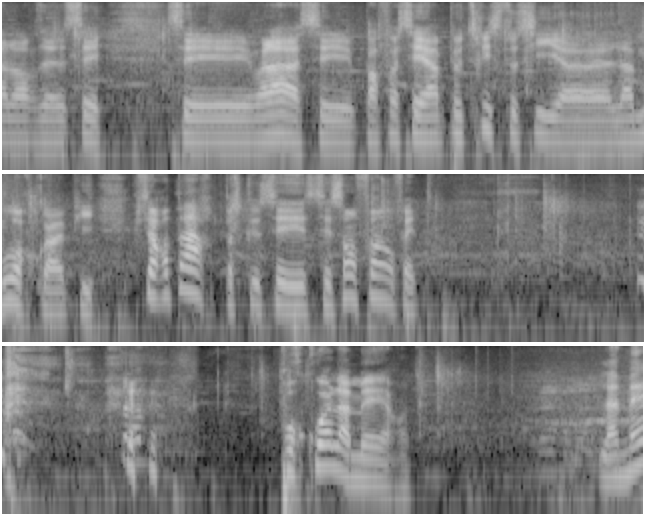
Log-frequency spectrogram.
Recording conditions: busy venue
